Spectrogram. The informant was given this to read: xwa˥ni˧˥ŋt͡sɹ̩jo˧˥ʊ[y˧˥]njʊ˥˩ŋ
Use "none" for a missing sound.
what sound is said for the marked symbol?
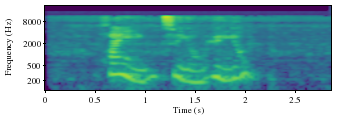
y˥˧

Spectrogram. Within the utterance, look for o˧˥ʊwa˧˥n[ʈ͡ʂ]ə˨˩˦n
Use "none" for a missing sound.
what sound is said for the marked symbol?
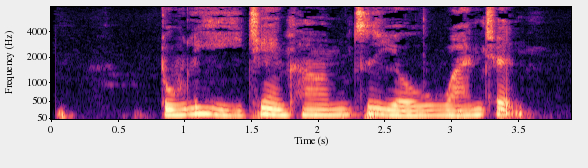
ʈ͡ʂ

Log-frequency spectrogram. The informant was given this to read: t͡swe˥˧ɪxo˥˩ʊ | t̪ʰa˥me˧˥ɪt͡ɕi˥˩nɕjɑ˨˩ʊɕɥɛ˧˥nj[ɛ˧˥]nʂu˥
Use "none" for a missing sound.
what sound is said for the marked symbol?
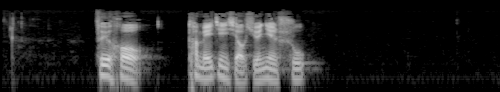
ɛ˥˩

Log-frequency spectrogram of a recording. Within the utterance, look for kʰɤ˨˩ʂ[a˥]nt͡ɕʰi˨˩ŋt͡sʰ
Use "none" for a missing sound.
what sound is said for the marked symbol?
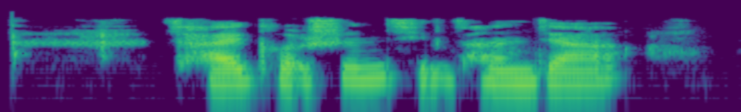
ə˥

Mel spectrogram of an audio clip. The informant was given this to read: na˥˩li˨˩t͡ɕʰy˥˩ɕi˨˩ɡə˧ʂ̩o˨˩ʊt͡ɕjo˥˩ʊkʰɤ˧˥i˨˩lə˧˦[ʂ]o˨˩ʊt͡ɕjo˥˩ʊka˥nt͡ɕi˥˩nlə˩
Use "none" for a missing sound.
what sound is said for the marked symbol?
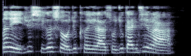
ʂ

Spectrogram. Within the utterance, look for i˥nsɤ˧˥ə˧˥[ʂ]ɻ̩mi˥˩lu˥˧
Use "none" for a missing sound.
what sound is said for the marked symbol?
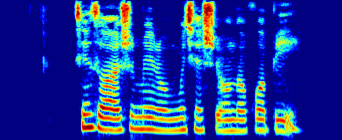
ʂ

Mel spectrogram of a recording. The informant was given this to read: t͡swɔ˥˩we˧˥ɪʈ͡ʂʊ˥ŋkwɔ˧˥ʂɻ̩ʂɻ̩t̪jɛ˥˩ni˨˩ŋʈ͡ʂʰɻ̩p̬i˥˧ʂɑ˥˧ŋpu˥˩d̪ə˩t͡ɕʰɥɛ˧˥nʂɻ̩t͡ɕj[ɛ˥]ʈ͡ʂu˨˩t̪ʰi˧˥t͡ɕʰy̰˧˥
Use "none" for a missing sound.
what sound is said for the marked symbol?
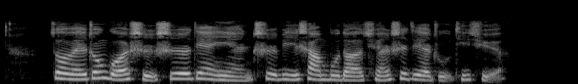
ɛ˥˩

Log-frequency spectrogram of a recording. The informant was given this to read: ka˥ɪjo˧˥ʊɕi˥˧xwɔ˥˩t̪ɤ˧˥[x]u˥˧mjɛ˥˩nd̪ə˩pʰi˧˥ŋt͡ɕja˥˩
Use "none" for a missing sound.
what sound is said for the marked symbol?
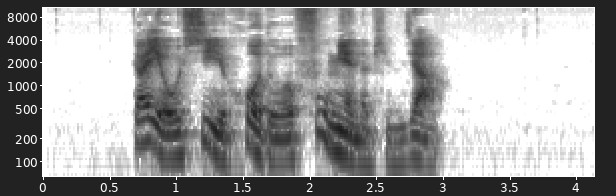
f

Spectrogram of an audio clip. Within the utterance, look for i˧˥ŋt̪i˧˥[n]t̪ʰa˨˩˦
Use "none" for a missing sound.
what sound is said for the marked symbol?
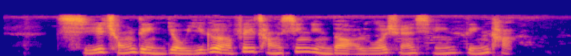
ŋ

